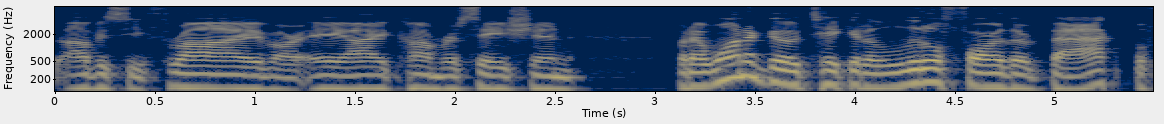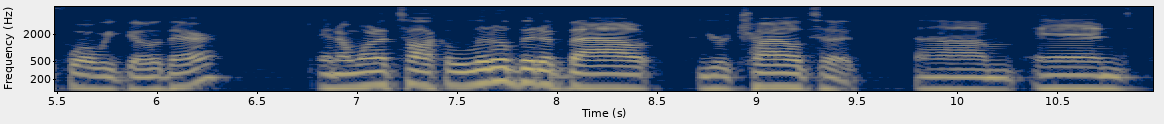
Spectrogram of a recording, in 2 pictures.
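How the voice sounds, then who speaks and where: A man hosting an interview, chatting in an affirming way with frequent "hmm"s and "wow"s. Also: mid-range voice. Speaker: podcast host, company CEO. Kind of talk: conversational interview.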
